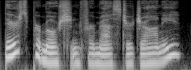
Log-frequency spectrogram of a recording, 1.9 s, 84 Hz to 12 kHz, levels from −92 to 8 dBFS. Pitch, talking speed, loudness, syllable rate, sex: 170 Hz, 155 wpm, -17 LUFS, 5.8 syllables/s, female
